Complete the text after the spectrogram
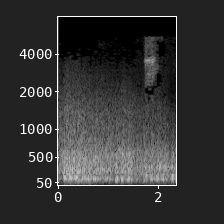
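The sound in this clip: Thunder rolls as a loud, continuous deep rumble that fills the whole stretch without any clear break, and no voices are heard.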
